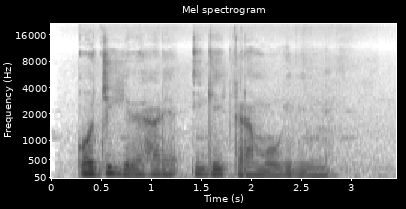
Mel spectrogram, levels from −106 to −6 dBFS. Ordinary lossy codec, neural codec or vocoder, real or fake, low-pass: none; none; real; none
